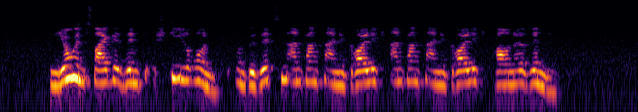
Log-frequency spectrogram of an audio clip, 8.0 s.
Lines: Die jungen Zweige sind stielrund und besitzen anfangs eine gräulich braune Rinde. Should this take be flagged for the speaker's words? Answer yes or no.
yes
